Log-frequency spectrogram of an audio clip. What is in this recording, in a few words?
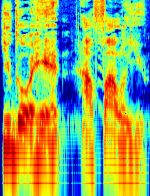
lead on, survivor voice; source engine; left 4 dead 2; manager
